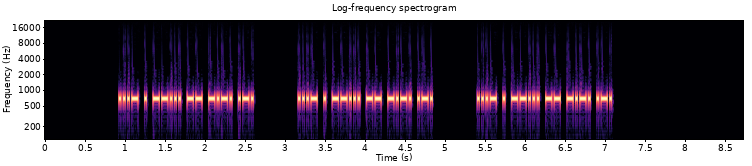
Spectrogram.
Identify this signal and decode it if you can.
Morse code, heard as a keyed tone, about 46 wpm, 700 Hz. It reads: VE7MCR VE7MCR VE7MCR
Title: DXCC-100 Call Signs - 6 Characters - Repeated 3x - 45wpm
